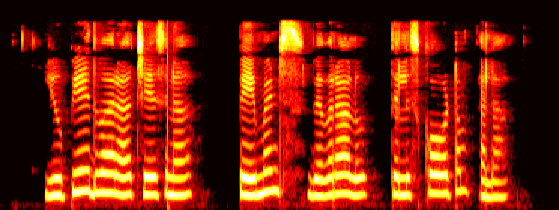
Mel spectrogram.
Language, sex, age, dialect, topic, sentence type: Telugu, female, 18-24, Utterandhra, banking, question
